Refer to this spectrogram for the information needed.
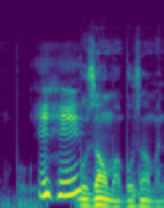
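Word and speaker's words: Bozoma: Is the name Buzama St. John? – Yes, right. Thank you for looking it up. – Buzoma. I think I pronounced that wrong. Buzoma, not Buzama.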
